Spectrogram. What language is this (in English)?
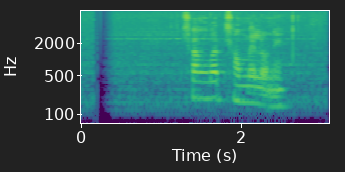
Bangla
